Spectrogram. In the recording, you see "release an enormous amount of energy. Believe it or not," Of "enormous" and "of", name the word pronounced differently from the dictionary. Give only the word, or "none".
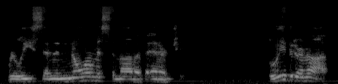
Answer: none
